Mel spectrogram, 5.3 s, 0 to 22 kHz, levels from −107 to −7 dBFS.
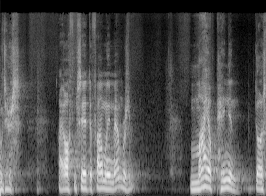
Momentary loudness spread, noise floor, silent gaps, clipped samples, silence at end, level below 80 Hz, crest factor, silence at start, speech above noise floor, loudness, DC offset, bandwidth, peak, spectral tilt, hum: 12 LU; -67 dBFS; none; under 0.1%; 0 s; -82 dBFS; 20 dB; 0 s; 44 dB; -24 LUFS; under 0.1%; 17 kHz; -6 dBFS; -6 dB/octave; none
